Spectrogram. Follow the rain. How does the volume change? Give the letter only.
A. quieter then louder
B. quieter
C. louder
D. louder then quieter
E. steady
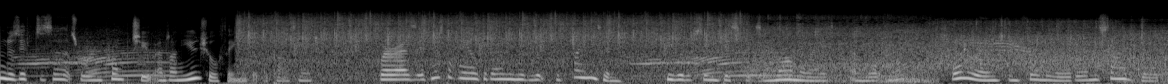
E.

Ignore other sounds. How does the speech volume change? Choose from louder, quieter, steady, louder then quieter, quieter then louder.
steady.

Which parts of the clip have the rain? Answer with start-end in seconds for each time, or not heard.
2.3-11.6.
